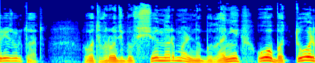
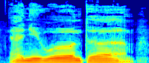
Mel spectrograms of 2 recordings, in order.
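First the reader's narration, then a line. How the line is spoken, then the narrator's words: Good-natured mutter. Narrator (Russian): благодушно буркнул один из инеистых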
